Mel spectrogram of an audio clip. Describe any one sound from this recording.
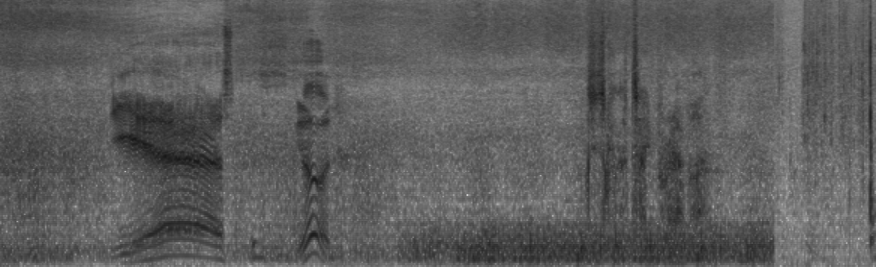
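A pressurised spray hisses and rushes.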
